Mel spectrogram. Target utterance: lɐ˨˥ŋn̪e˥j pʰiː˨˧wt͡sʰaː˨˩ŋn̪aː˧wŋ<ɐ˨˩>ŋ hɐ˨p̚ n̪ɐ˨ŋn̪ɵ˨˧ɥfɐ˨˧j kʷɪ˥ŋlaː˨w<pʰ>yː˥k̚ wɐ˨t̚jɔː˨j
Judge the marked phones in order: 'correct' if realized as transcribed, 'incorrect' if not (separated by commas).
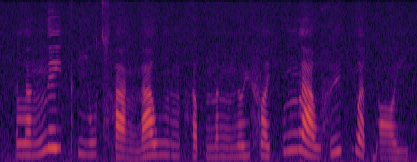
incorrect, incorrect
